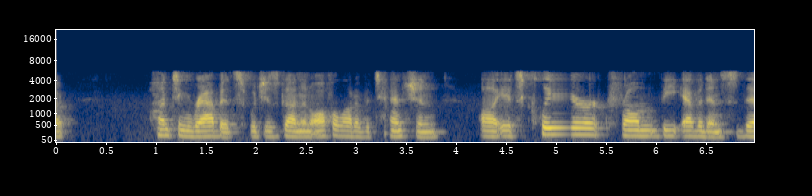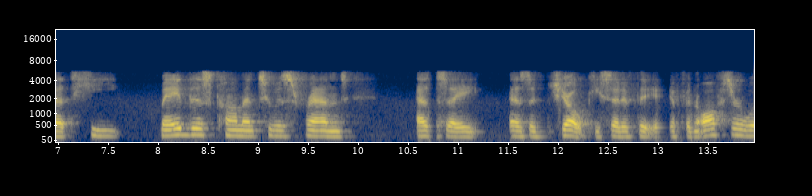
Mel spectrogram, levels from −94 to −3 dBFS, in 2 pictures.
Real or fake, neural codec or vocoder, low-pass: real; none; 5.4 kHz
